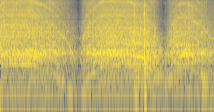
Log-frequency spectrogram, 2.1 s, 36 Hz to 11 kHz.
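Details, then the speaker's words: Iron Man exosuit 3D-printed gearbox reassembled with silicone grease and spacers: high even motor whir rising and falling, no banging; much smoother than before, though some noise remains. "Well, it sounds a lot smoother. It doesn't sound like I've got that terrible banging sound."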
